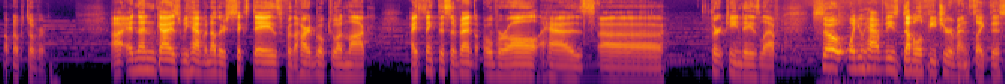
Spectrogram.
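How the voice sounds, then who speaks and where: A man streaming games speaks at normal speed in a fairly low, bright, forceful voice. His informal, rambling commentary addresses viewers directly and includes story text read aloud, set against game music.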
